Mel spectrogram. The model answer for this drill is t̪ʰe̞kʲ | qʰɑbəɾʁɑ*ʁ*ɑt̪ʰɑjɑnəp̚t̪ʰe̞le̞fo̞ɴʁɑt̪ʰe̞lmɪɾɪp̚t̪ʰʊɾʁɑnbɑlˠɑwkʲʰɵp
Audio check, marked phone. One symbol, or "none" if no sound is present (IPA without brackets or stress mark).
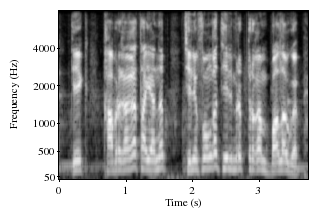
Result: ʁ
